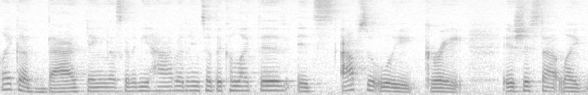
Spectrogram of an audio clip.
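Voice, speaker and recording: A woman reads tarot for her viewers from home, her voice very low-pitched and dark. She rambles in a hushed tone, full of fillers and restarts, through a headset mic. A faint noise sits under the recording. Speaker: tarot reader. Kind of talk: casual spiritual talk to viewers. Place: home at night. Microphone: headphones with mic.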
